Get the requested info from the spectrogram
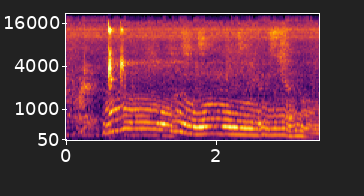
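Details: Grumpy female cat living in a German animal shelter, habitually "talking" and commenting; a single sustained, wavering, complaining meow lasting nearly three seconds, gently rising and falling in pitch, with faint low hum beneath.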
